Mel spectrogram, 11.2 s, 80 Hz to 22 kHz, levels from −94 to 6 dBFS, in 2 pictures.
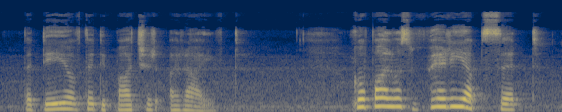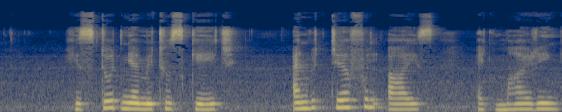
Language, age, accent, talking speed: English, 50-69, Indian, 105 wpm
